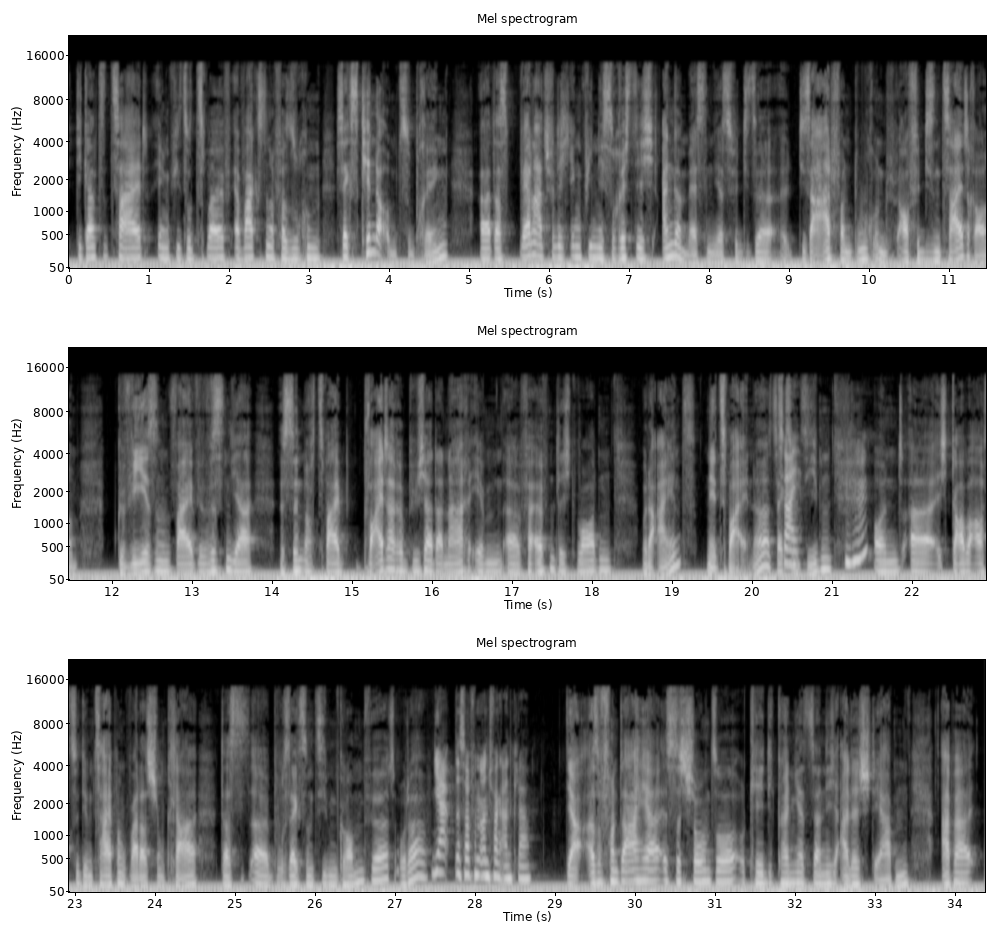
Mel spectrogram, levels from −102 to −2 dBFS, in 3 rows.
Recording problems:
low rumble; faint; throughout; 25 dB below the speech

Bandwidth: 14 kHz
